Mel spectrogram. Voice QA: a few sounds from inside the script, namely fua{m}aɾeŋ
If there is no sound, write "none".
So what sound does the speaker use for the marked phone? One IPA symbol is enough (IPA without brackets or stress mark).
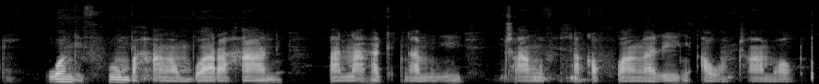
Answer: ŋ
